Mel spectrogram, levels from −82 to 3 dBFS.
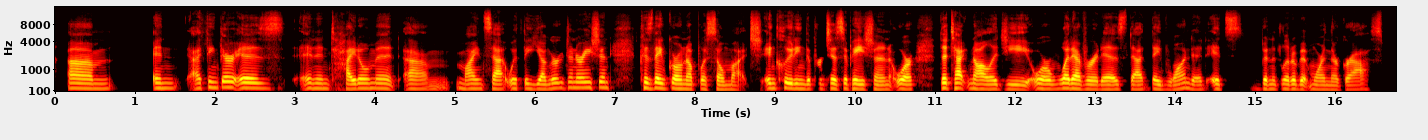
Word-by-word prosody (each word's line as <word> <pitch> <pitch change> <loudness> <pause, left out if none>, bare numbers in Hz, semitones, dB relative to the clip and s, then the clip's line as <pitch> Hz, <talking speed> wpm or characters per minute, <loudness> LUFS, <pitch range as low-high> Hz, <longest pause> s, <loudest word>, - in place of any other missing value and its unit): Um, 170 -2 +2 0.5
and 180 0 -3 0.2
I 175 - -2
think 195 +2 -7
there 210 -1 +4
is 180 -3 +1 0.2
an 180 - -4 0.2
entitlement, 175 +1 0
um, 160 - -4
mindset 165 -2 0
with 170 - -4
the 170 - -5
younger 165 +3 -1
generation, 200 +1 -1 0.4
'cause 190 -3 0
they've 180 -3 +5
grown 165 -2 +4
up 150 0 +1
with 160 -2 -1
so 145 -2 0
much, 140 -1 -5
including 175 -1 +1
the 160 - -1
participation, 160 -3 +1
or, 155 -2 +3 0.3
the 185 - +7
technology 155 -4 +2
or 160 -2 +2
whatever 160 -2 +4
it 150 - -2
is, 150 0 +1
that 145 -1 -2
they've 145 -2 -2
wanted, 150 0 -4
it's 155 -1 -4 0.2
been 155 -1 0
a - - -9
little 160 0 0
bit 155 - 0
more 145 -1 -4
in 140 - -8
their 135 -1 -5
grasp. 140 +2 -5
165 Hz, 155 wpm, -25 LUFS, 155-175 Hz, 0.5 s, the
